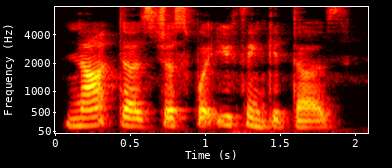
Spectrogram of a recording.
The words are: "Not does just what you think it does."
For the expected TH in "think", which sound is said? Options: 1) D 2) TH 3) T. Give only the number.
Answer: 2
